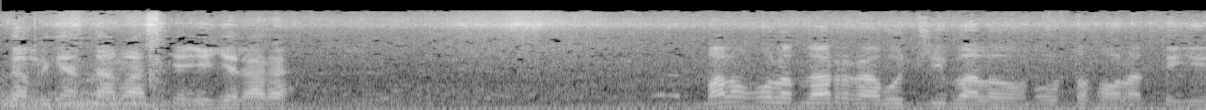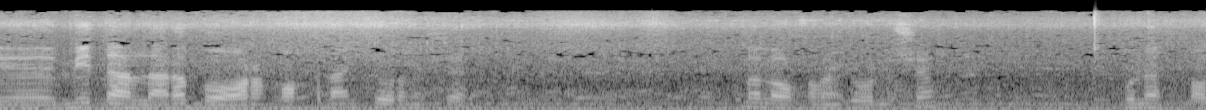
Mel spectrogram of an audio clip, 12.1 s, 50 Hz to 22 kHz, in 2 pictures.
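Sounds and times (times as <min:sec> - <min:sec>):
people talking: 0:00.0 - 0:12.0
steady low hum: 0:00.0 - 0:12.0.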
